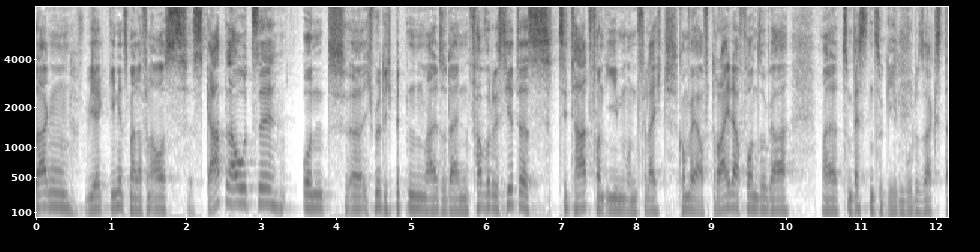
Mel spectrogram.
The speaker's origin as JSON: {"language": "German", "region": "Bavaria", "country": "Germany", "said": "Ich als Oberfranke tue mir ja immer schwer mit dem harten und dem weichen T."}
